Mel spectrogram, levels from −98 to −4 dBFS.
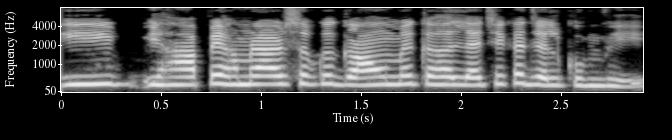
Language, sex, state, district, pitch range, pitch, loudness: Maithili, female, Bihar, Samastipur, 265-295 Hz, 280 Hz, -16 LUFS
